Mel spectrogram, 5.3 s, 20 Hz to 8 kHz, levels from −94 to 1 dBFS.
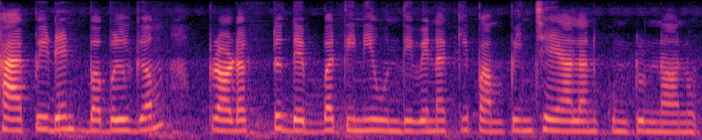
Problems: none marked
